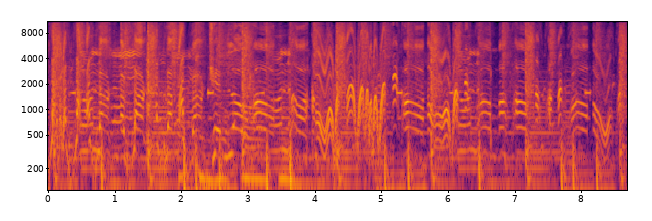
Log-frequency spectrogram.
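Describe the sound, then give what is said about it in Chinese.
Rapid turntable scratches slice back and forth in jerky pitch sweeps over a steady, punchy hip-hop beat with deep bass hits, loud and continuous throughout. “小 Lazy Finger，这也不要 Lazy Finger，要刷 Scratch。”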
